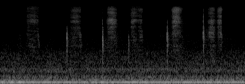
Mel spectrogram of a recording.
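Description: Chalk writing on a blackboard: about seven short, quick scratchy strokes as small arrow marks are drawn. A steady low electrical hum runs underneath.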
